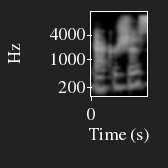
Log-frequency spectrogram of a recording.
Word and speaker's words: Akershus: Am I saying that right? Akershus? Yep. Yeah. Okay.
